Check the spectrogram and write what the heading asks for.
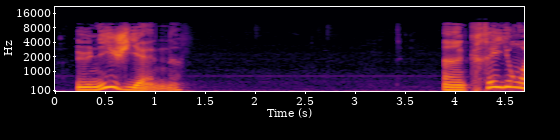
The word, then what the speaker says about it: hygiène: So remember, we've got this Y here, vowel, and it's pronounced like E, okay? Hygiène. H doesn't exist, H doesn't exist in French, so hygiène.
